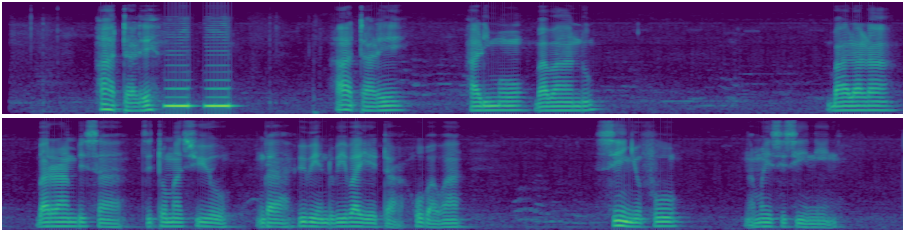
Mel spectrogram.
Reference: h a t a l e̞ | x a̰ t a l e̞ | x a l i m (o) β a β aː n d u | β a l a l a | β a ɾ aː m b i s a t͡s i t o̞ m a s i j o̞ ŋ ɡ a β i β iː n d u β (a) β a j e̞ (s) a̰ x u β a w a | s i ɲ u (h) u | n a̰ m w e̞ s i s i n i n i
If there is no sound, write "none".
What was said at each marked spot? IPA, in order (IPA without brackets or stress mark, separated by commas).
o, i, t, f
